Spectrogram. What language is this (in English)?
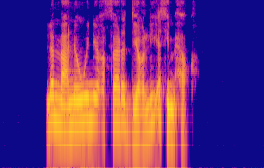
Kabyle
